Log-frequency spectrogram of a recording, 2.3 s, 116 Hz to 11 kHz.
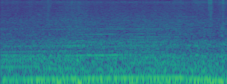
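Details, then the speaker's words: Hyundai i30 FD 1.6 automatic, 2011, road test: steady low engine drone while pulling away, shifts smooth with no flare, thump or whine; automatic transmission working normally. "раз переключила переключает отлично никаких вопросов к работе"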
